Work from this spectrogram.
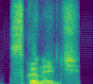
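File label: "scrimmage", British English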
